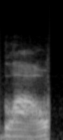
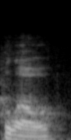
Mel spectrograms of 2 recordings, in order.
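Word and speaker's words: Blough: Thanksgiving Detroit is extra David Blau not below Wow I looked up his name to make sure we pronounced it right so all you uh-oh you blow fans it's Blau so he's expected to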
